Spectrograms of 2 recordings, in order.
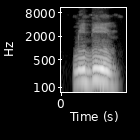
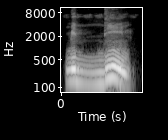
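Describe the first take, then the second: First: The d sound is short and single. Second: The d sound is held long and doubled. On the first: The speaker calls it wrong. "Hada khata. Walang ganun" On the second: The speaker calls it right. "Dapat yun musyaddad"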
